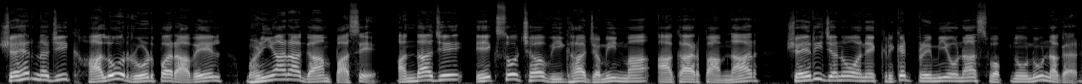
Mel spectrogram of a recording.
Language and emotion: Gujarati, neutral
